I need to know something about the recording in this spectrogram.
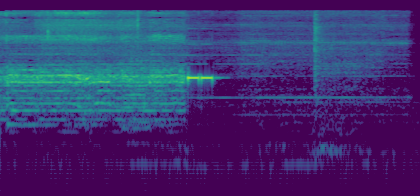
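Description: Advertising music playing from the coffee vending machine, cutting off about two seconds in with a short high electronic beep; after that only a faint steady tone.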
